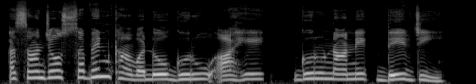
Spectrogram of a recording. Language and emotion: Sindhi, neutral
